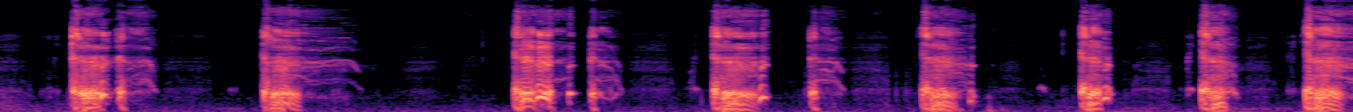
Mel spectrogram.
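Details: About ten harsh cough bursts with pauses, some doubled: a productive cough with stubborn sticky phlegm, coughing all night, with a heavy chest and headache.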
